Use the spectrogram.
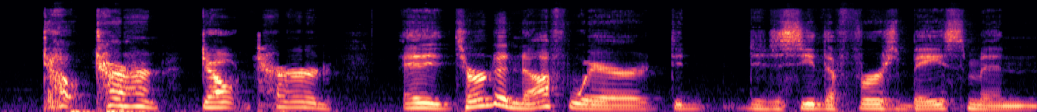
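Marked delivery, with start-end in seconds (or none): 0.2-1.7 pitched-up mock screaming. Retelling watching a baseball play on TV: imitating own screaming at TV. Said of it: "I'm just screaming at my T V going".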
